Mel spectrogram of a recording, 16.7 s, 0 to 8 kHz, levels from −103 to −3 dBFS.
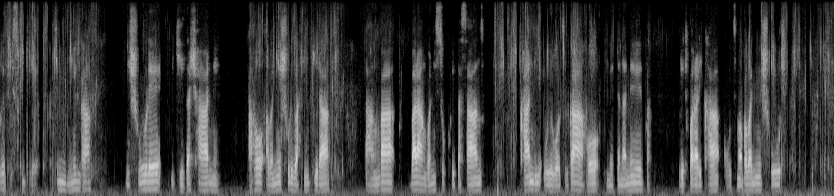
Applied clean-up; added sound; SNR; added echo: neural diffusion model UNIVERSE++.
